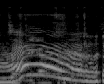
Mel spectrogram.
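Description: One long drawn-out vocal call from a person, rising in pitch for about half a second and then sliding slowly down until the end.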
